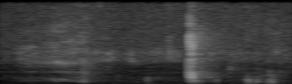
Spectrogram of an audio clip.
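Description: Someone takes a quick sip of diet Mountain Dew soda: soft wet mouth noises, a sharp slurp at the middle, then a few small gulping clicks. Quiet, with no talking.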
